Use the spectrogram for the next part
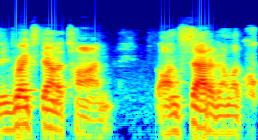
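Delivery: ordinary talk, nothing marked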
